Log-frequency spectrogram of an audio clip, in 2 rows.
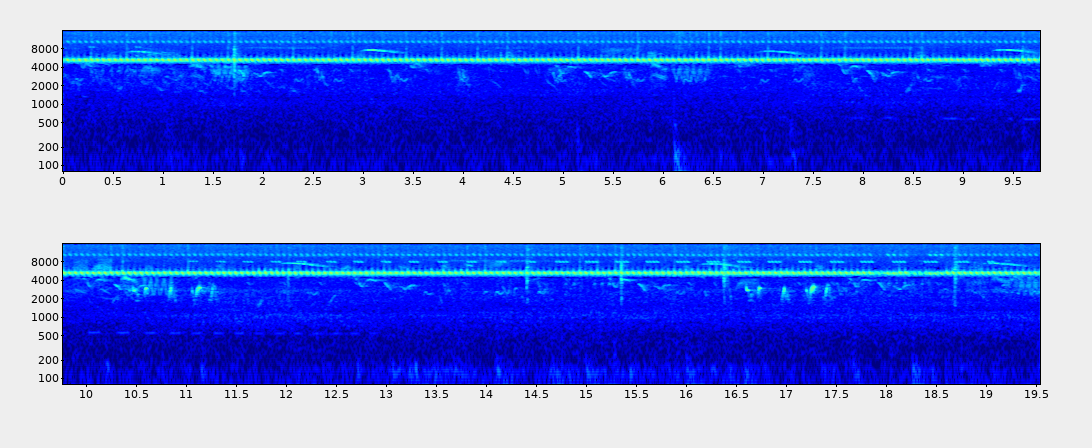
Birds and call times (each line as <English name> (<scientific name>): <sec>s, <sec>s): Rattling Cisticola (Cisticola chiniana): 10.7s
Common Bulbul (Pycnonotus barbatus): 11.2s, 17.0s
